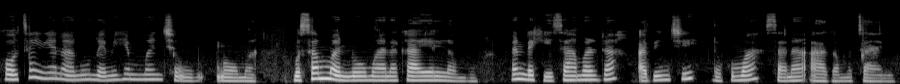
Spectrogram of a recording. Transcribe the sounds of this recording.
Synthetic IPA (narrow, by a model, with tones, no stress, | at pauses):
hoː˨tɐ˦˨ɲjɐ˦naː˨nuː˦na˨mʊ˦ɦɪ˦mːɐ˦nt͡ʃɪ̰˨nnoː˦maː˦ | mʊ˨sɐ˦mːɐ˨nːoː˦maː˦na˦kaː˦jɐ˦nlɐ˨mbuː˦ | wɐ˦nda˨kʲeː˨saː˦mɐ˦rda˨ʔa̰˨bɪ˦nt͡ʃi˦da˨kʷʊ˦ma˦sɐ˨naː˦ʔa˨ɡɐ˨mʊ˦tʰaː˨neː˦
